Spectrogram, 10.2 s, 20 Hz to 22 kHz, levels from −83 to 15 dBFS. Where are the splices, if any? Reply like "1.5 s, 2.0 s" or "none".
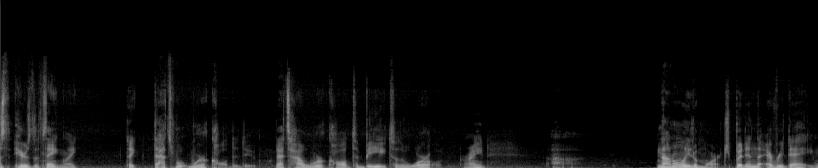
none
